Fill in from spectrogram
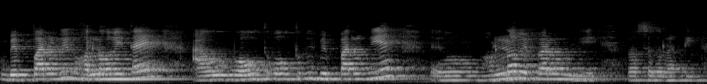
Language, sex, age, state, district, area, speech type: Odia, female, 45-60, Odisha, Khordha, rural, spontaneous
